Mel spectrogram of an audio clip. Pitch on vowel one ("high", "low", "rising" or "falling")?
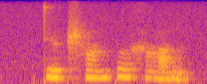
low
